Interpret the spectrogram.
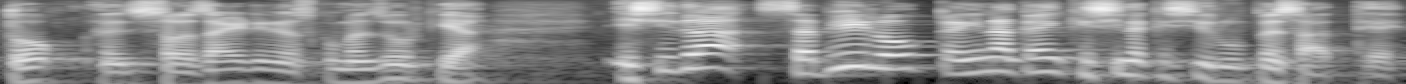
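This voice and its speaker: A man's voice: a little high, wildly swooping pitch, moderate pace, vocal fry. An older man, answering interview questions in an earnest, insistent way as an official of a university society. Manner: earnest, insistent, defends himself at length.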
